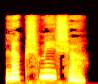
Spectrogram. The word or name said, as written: ಲಕ್ಷ್ಮೀಶ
